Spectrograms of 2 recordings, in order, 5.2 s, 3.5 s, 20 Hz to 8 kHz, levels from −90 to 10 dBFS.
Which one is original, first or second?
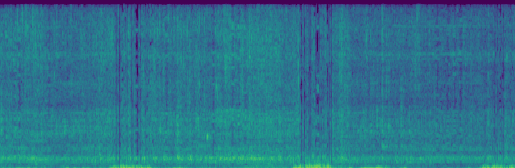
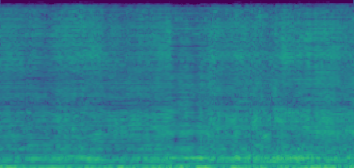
first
